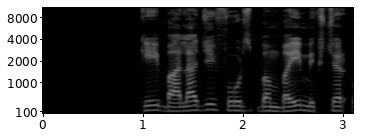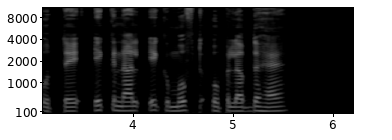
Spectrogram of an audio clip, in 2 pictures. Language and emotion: Punjabi, neutral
